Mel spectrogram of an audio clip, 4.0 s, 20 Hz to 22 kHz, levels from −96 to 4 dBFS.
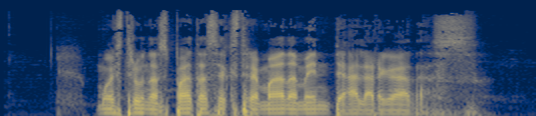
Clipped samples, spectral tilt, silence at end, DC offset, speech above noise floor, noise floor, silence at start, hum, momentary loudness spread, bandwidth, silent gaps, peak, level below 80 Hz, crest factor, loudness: under 0.1%; -4.5 dB/octave; 0.45 s; under 0.1%; 34 dB; -56 dBFS; 0.75 s; none; 13 LU; 16 kHz; none; -4 dBFS; -40 dBFS; 20 dB; -22 LUFS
